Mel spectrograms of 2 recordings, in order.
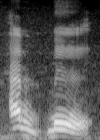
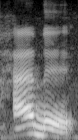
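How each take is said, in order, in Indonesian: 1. Bunyi b digandakan dan dipanjangkan. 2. Bunyi b tunggal dan pendek. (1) "itu antum udah dua huruf berarti" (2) "Harusnya habe"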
